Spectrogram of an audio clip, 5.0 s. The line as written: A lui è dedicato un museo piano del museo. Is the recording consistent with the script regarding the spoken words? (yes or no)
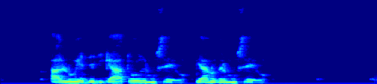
yes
